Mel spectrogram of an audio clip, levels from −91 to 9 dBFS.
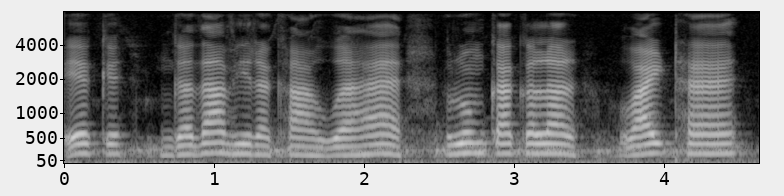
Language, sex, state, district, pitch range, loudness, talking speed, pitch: Hindi, male, Jharkhand, Garhwa, 180-195 Hz, -17 LUFS, 140 wpm, 190 Hz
